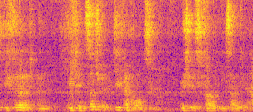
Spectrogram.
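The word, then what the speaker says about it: différance: Both words are in French pronounced identically, and the inaudible difference between them is visible only when they are written.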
